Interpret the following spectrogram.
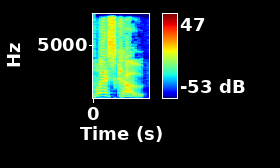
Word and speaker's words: waistcoat: Westcoat is pronounced Westcoat. No, if you go and see a coat hanging up, a waistcoat hanging up, it's spelled W-A-I-S-T.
